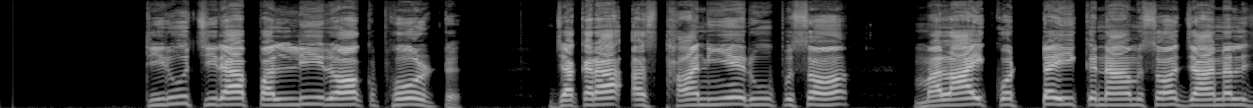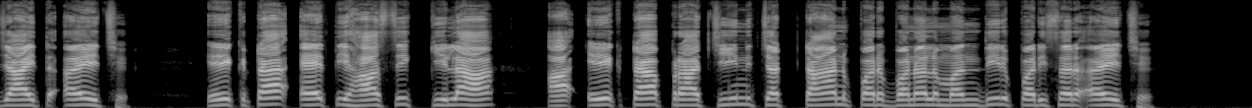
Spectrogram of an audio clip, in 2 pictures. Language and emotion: Maithili, neutral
